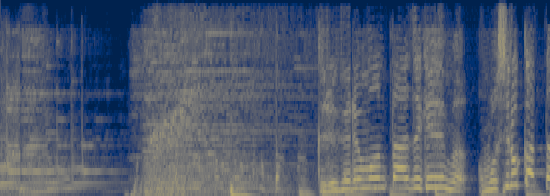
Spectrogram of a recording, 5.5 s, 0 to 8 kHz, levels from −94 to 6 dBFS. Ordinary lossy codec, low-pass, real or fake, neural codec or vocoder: Opus, 16 kbps; 7.2 kHz; real; none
